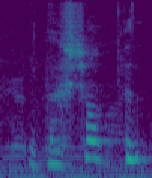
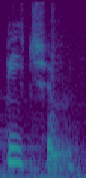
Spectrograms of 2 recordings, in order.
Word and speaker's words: Beauchamp: Beauchamp. Oh. Oh, that's my family name. Although we pronounce it Beecham. Yes, the English say it that way, yes.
